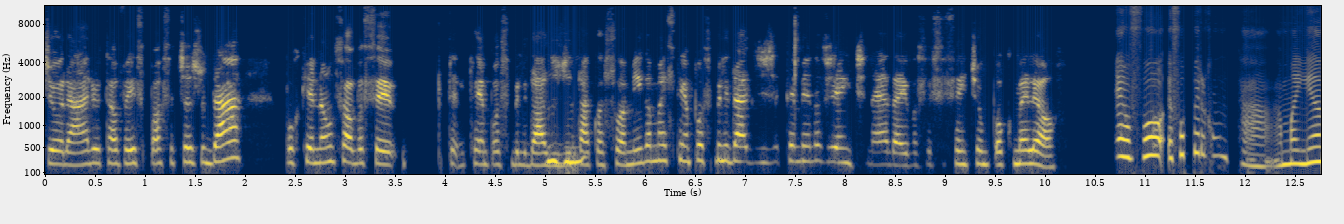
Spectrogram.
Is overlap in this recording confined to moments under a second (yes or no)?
yes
